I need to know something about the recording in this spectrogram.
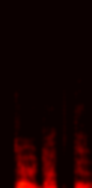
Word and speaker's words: pterodactyl: start of a word, that P is almost certainly silent. Okay, this pattern is often a clue to the words Greek origin and will help you pronounce these specific words correctly.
